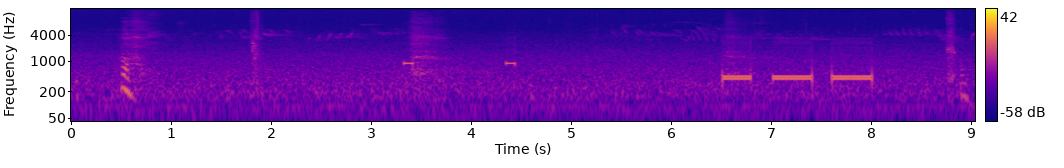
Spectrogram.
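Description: A few clicks and two short single beeps, like buttons being pressed on a phone, then three evenly spaced electronic ringing tones. There is no talking and the background is quiet.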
